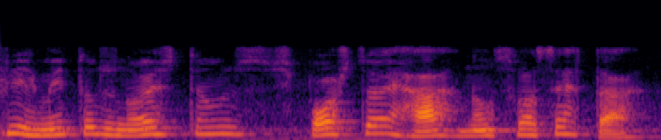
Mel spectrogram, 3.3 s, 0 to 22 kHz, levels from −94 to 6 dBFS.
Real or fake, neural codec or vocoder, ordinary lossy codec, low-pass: real; none; none; 5.4 kHz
